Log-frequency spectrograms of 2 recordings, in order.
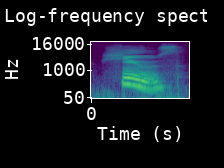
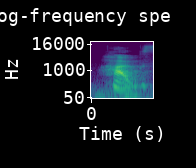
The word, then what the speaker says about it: Hughes: sound as in yes the vowel is ooh and the final s makes a Z sound Hughes Hughes for this one I often hear hugs next up we have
